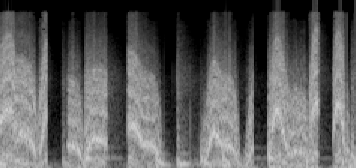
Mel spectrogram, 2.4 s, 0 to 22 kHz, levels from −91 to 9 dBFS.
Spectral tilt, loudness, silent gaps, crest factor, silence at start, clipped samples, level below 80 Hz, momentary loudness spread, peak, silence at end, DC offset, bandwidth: -3 dB/octave; -13 LUFS; none; 14 dB; 0 s; under 0.1%; -30 dBFS; 5 LU; 0 dBFS; 0 s; under 0.1%; 17 kHz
